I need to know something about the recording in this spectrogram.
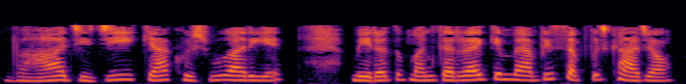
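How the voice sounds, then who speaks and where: Woman as a gentle young daughter-in-law, dry sound. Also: mid-range voice, fairly even intonation, moderate pace, no echo, dull audio, voice pushed up, close to an everyday voice. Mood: affectionate. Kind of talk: cartoon moral story voice acting.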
